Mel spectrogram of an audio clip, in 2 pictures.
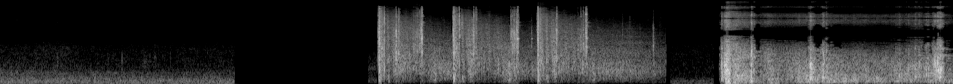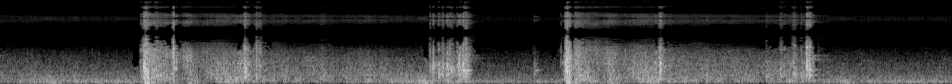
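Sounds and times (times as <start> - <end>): rapid shotgun shots: 3.7 - 8.6, 11.0 - 12.6, 15.2 - 17.2.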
